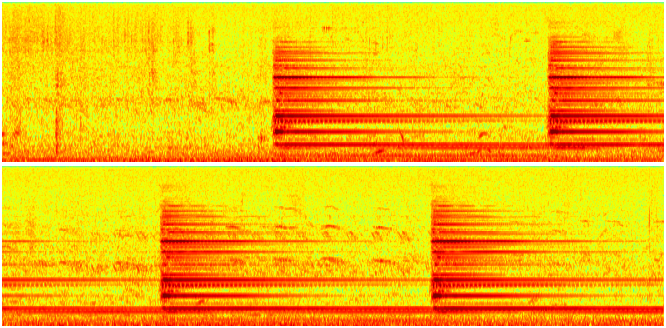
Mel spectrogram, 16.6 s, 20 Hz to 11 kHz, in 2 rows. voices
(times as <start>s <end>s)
2.1s 10.4s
